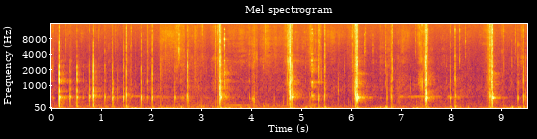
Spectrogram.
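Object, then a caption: Plastic spread tub. A CremaNovi plastic spread tub, held on its side in one hand, is tapped on its lid and rim with fingertips and nails. About 22 short, dry taps come in an uneven rhythm, with a faint hollow tone near 480 Hz. Several louder, sharper clicks stand out among the softer taps.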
